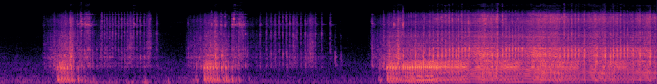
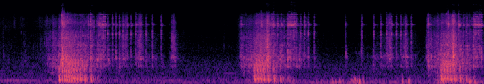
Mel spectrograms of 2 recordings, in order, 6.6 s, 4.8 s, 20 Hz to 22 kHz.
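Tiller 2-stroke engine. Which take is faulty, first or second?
second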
